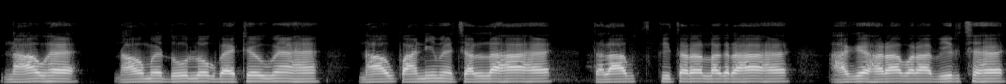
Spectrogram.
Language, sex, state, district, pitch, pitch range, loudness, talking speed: Hindi, male, Bihar, Sitamarhi, 135 Hz, 130-140 Hz, -16 LUFS, 150 wpm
